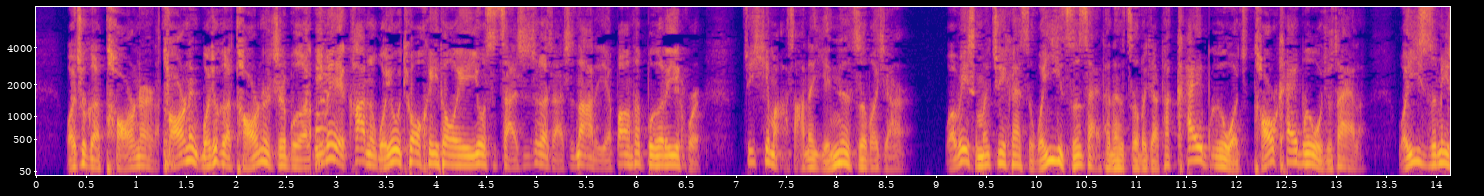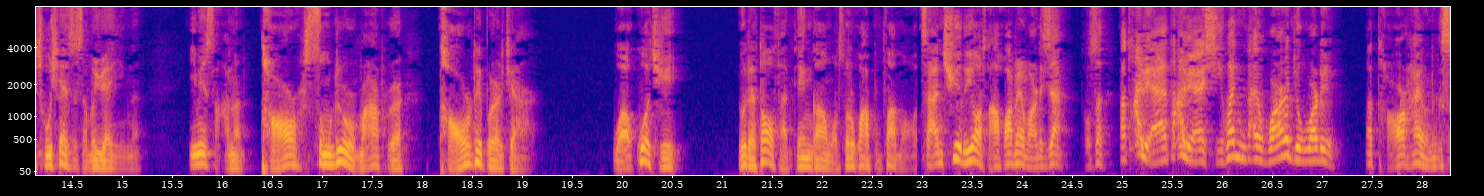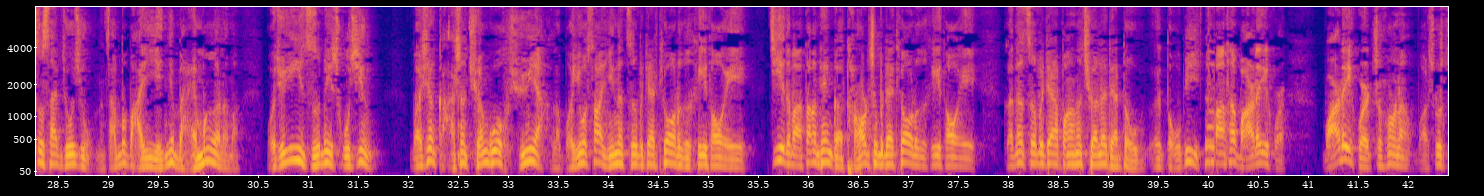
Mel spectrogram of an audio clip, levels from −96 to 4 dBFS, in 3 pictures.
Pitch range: 95-140 Hz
